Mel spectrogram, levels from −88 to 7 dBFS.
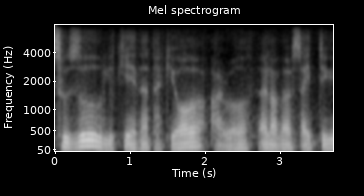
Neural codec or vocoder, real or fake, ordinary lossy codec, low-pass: codec, 16 kHz, 0.3 kbps, FocalCodec; fake; none; 7.2 kHz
